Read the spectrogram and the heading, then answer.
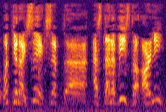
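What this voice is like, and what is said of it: French-accented imitation of another person. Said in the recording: “good impression of Mr. Chrétien ... perfect imitation ... French accent”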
